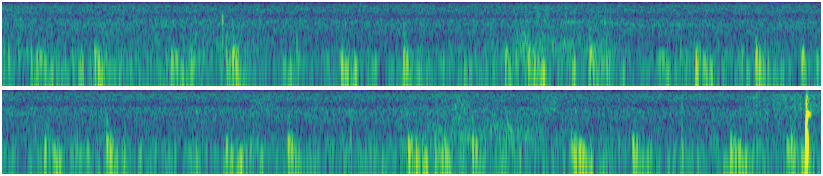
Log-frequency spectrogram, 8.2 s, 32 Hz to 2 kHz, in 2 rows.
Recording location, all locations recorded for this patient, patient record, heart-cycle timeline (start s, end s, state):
aortic valve (AV)
aortic valve (AV)+pulmonary valve (PV)+tricuspid valve (TV)+mitral valve (MV)
#Age: Child
#Sex: Female
#Height: 149.0 cm
#Weight: 35.6 kg
#Pregnancy status: False
#Murmur: Absent
#Murmur locations: nan
#Most audible location: nan
#Systolic murmur timing: nan
#Systolic murmur shape: nan
#Systolic murmur grading: nan
#Systolic murmur pitch: nan
#Systolic murmur quality: nan
#Diastolic murmur timing: nan
#Diastolic murmur shape: nan
#Diastolic murmur grading: nan
#Diastolic murmur pitch: nan
#Diastolic murmur quality: nan
#Outcome: Abnormal
#Campaign: 2015 screening campaign
0.00	1.65	unannotated
1.65	1.80	S1
1.80	1.97	systole
1.97	2.14	S2
2.14	2.60	diastole
2.60	2.76	S1
2.76	2.92	systole
2.92	3.06	S2
3.06	3.40	diastole
3.40	3.58	S1
3.58	3.74	systole
3.74	3.86	S2
3.86	4.30	diastole
4.30	4.46	S1
4.46	4.60	systole
4.60	4.72	S2
4.72	5.22	diastole
5.22	5.36	S1
5.36	5.50	systole
5.50	5.66	S2
5.66	6.12	diastole
6.12	6.28	S1
6.28	6.42	systole
6.42	6.54	S2
6.54	6.94	diastole
6.94	7.08	S1
7.08	7.22	systole
7.22	7.38	S2
7.38	7.72	diastole
7.72	7.88	S1
7.88	8.19	unannotated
